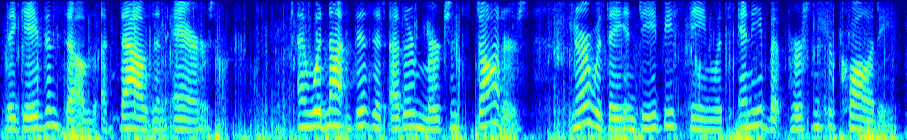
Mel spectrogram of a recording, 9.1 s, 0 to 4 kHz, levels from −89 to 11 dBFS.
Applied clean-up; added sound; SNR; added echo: none; Glass; 3 dB; none.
